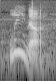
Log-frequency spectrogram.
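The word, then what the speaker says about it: Lina: It's spelled L-I-N-A, Lena.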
